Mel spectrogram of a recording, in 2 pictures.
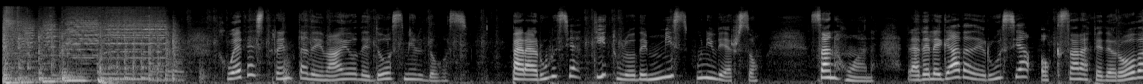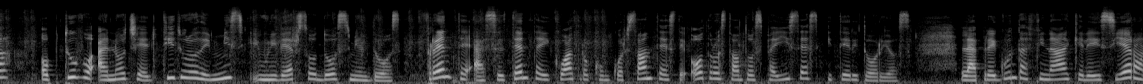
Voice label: Spanish News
